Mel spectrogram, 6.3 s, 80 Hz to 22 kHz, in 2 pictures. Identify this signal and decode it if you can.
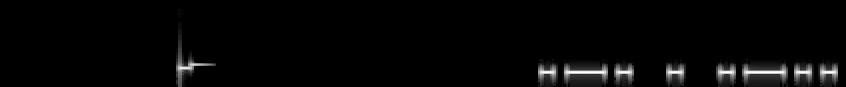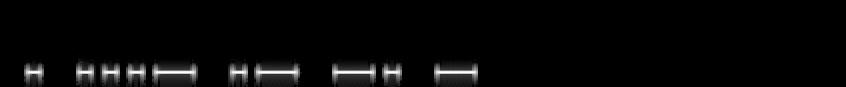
Morse code, heard as a keyed tone, about 25 wpm, 700 Hz. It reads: RELEVANT
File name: Eight Letter Words - 25wpm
